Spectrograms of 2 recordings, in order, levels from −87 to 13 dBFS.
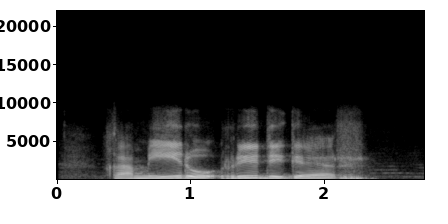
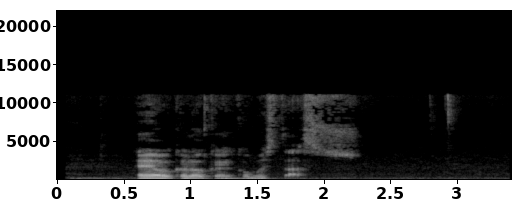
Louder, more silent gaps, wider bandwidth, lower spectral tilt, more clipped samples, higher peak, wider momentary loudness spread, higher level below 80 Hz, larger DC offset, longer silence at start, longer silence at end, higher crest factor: first, -18 LUFS vs -30 LUFS; neither; second, 9.4 kHz vs 11.5 kHz; first, -6.5 dB/octave vs -5 dB/octave; neither; first, -4 dBFS vs -12 dBFS; second, 12 LU vs 26 LU; first, -50 dBFS vs -58 dBFS; neither; first, 0.4 s vs 0.15 s; about the same, 0.45 s vs 0.45 s; second, 14 dB vs 20 dB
